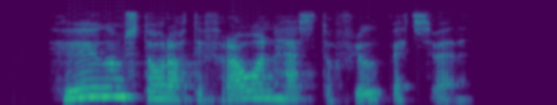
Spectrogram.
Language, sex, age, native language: Icelandic, female, 40-49, Icelandic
